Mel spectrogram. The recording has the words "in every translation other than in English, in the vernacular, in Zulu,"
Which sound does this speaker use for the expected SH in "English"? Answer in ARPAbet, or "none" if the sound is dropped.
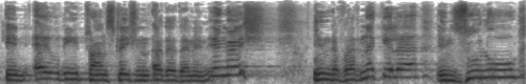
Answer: SH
